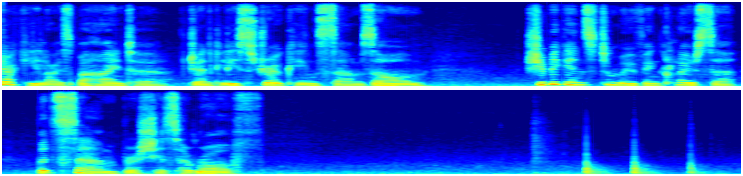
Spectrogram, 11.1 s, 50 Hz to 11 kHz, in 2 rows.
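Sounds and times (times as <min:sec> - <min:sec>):
speech: 0:00.0 - 0:07.5
knocking on a bedroom door: 0:09.9 - 0:10.9.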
